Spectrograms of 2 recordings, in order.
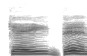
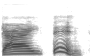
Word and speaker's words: Gaiden: with another one is saying gay then instead of guy then so I'mma break it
